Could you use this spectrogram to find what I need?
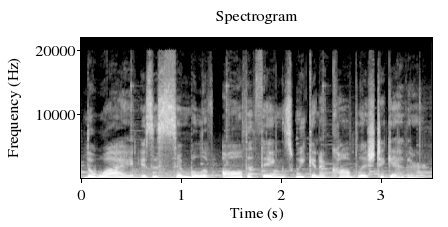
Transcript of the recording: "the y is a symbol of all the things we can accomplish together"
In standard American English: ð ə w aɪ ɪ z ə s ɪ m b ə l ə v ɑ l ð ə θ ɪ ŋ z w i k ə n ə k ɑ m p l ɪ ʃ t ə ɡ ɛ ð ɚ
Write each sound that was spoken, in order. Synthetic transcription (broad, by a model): ð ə w aɪ ɪ z ə s ɪ m b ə l ə v ɑ l ð ə θ ɪ ŋ z w i k ə n ə k ɑ m p l ɪ ʃ t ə ɡ ɛ ð ɚ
